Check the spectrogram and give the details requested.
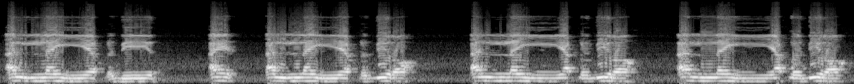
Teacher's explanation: তাসদিদ ওয়ালা অক্ষর ইয়া, তার পূর্বে আমরা এখানে গুন্না করব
